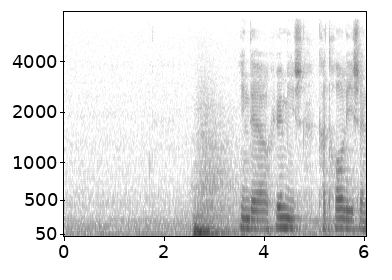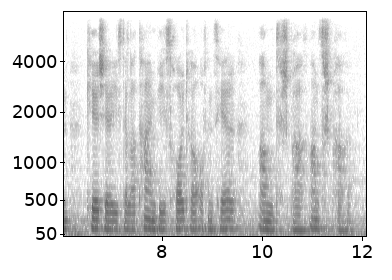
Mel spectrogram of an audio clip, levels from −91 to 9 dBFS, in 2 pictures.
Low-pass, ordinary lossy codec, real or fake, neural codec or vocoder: 7.2 kHz; none; real; none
